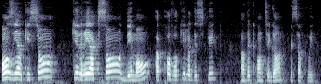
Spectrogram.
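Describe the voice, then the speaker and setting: A man with a slightly high voice gives a literature lesson. He explains in a didactic manner, posing questions and answering them himself. He often repeats key phrases to make them clear. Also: measured pace, a little mellow. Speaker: literature teacher.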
